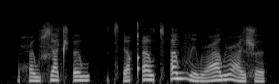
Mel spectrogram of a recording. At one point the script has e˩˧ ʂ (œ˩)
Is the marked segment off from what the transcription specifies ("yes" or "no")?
no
